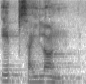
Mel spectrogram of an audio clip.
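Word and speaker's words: epsilon: এটার উচ্চারণ হচ্ছে এফসাইলন।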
